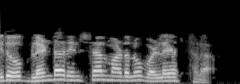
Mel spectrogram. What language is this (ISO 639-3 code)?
kan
